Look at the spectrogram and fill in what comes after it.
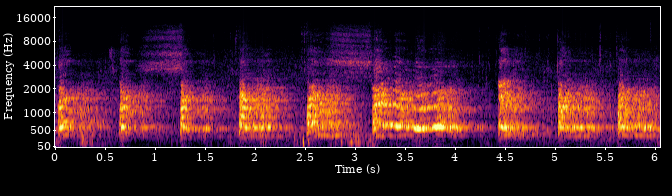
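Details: Dog in protection training barking forcefully in a steady series, nine loud harsh barks in about six seconds with brief gaps, each bark rich and mid-pitched with a slight downward tail.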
